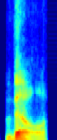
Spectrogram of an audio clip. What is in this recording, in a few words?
"vill", British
